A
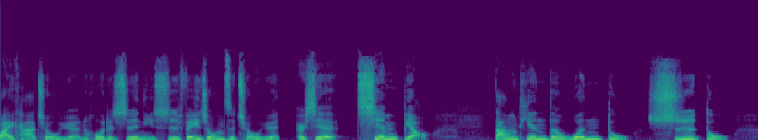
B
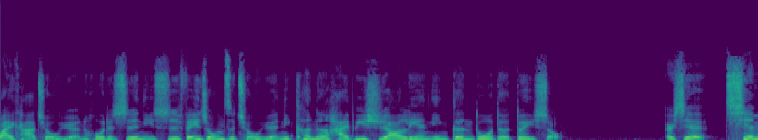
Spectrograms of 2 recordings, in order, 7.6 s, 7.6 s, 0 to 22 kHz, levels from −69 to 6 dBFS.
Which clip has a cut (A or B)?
A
